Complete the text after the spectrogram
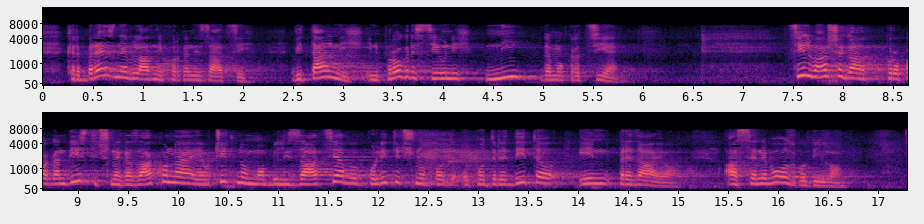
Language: Slovenian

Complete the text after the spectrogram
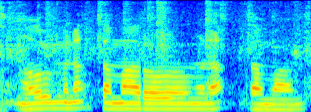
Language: Santali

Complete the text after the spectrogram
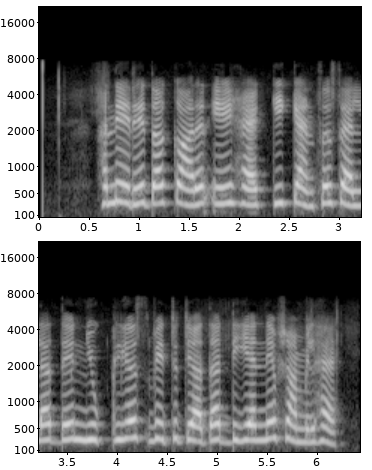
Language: Punjabi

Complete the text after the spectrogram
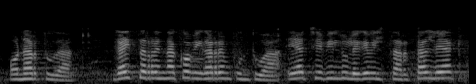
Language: Basque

